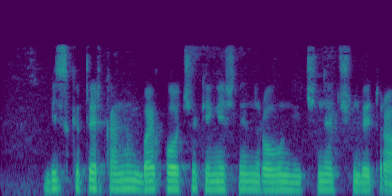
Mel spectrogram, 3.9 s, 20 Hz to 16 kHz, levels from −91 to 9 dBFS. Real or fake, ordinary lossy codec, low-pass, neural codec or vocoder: real; MP3, 64 kbps; 7.2 kHz; none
